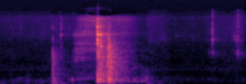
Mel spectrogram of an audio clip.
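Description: Metal carburetor parts and hand tools clinking against the workbench during carburetor reassembly: a light knock about half a second in, then a louder clatter with a short ring about a second in.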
